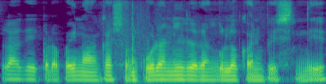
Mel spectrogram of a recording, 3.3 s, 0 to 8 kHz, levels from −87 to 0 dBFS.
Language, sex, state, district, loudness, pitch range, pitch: Telugu, male, Andhra Pradesh, Sri Satya Sai, -18 LUFS, 105-115 Hz, 110 Hz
